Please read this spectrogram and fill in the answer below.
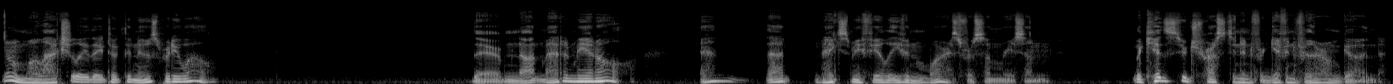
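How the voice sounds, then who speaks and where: A man playing a guilt-ridden, tender supernatural protector in an intimate audio drama, speaking gently and hesitantly with a husky, breathy voice that slips toward whispers. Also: lowish voice, lively intonation, moderate pace, no room sound, heavily acted. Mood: weary, worried. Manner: gentle, hesitant, sighing delivery.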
